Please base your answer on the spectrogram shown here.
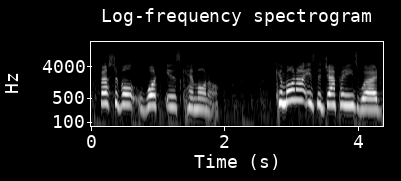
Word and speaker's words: kemono: Now, it is pronounced kemono in Japanese. So none of this keimono or kaimono or kimono anymore, or kemono.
